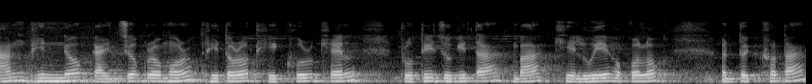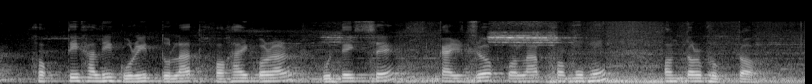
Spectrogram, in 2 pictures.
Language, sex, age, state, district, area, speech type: Assamese, male, 18-30, Assam, Dhemaji, urban, read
